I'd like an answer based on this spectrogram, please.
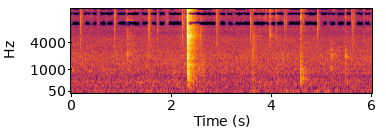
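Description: Metal clanking as a garden tractor's snow plow blade is worked loose from its mount: one sharp, loud clank about two seconds in and a softer one about two seconds later, with a few light knocks between.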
